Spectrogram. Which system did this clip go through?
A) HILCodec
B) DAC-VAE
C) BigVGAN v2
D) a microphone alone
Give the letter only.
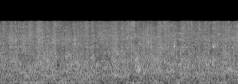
A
